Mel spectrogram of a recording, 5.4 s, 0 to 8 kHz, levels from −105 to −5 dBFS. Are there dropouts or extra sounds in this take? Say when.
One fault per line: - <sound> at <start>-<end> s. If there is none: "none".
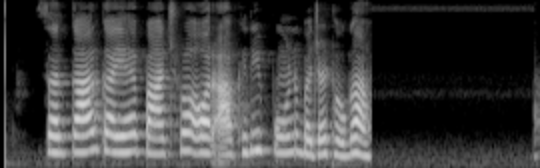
none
